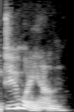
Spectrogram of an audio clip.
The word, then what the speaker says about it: Douan: band duran duran yeah it's pronounced just like duran duran except if you had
